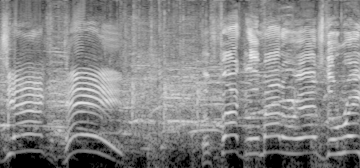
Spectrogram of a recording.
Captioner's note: crowd chatter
